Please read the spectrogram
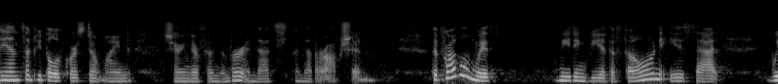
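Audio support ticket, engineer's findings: Distortion on all speech, pauses filled with hiss, throughout. Likely a stuck bit in the converter or data line, offsetting about half of all samples.

AMR wideband (HD Voice) codec artefacts throughout: rough, raspy speech, band-limited near 7 kHz. Fits a low-rate mode such as 8.85 kbit/s.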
